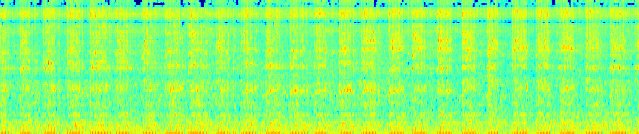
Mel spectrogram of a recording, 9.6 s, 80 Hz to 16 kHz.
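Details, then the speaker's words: Allis-Chalmers WD-45 tractor going slightly uphill in third gear, bogged and worked harder: loud low drone with uneven lumpy pulse two to three times a second, sputtering under load; owner suspects carburetor and float need rebuilding. "you notice how it's only doing it when i go up a slightly uphill in third gear because i'm kind of bogging it and working it a little bit more"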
